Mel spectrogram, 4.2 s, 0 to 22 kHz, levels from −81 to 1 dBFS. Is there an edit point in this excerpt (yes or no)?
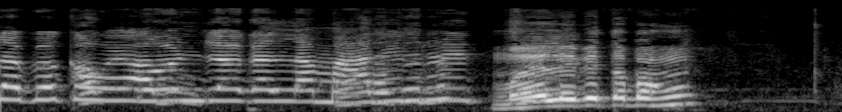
no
